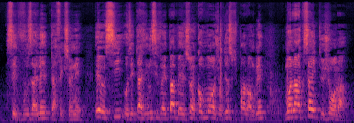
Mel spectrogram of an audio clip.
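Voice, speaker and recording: With a fairly high, slightly mellow voice, this instructor from Congo delivers an earnest and encouraging community talk in an interview. He keeps checking in with "vous voyez?".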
